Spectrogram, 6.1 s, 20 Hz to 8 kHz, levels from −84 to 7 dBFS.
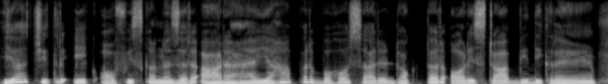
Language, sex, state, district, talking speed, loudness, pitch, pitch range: Hindi, female, Jharkhand, Ranchi, 195 wpm, -16 LUFS, 190 Hz, 175-220 Hz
